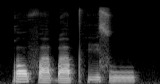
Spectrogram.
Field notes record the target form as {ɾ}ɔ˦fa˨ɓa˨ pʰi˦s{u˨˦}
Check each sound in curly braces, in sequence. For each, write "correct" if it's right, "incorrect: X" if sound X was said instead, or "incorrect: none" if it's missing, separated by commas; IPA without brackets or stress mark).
correct, incorrect: u˨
